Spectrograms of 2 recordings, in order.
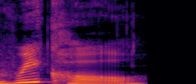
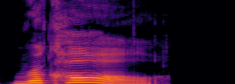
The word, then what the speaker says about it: recall: The first syllable of the word is stressed. So we say recall, not recall.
